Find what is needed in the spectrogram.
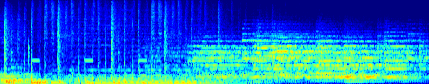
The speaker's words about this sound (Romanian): Pentru cine ia parte la celebrarea pribegherii pascale, sunetul clopotelor în noaptea de Paști nu vine neașteptat. Îl așteaptă încă de la început, din momentul când la ușa bisericii sale parohiale este binecuvântat focul nou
